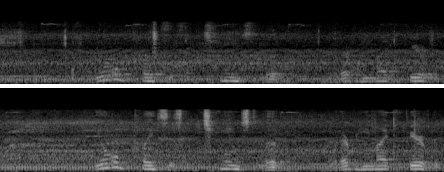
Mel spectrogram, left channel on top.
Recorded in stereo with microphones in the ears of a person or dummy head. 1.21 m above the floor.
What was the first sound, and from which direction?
A man speaking, 75° right (ahead or behind).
